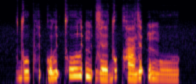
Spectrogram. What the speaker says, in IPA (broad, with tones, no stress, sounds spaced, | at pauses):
d o˦ ʊ̯ pʰ ɪ˦ ʔ k o̰˦˨ l ɪ˦ ʔ tʰ o˦ ʊ̯ l ɪ˦ ʔ ŋ ɪ˦ ʔ z ɛ˨ d o˦ kʰ ã˨ z ɛ˦ ʔ p ũ˦˨ ŋ o˨ ʊ̯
